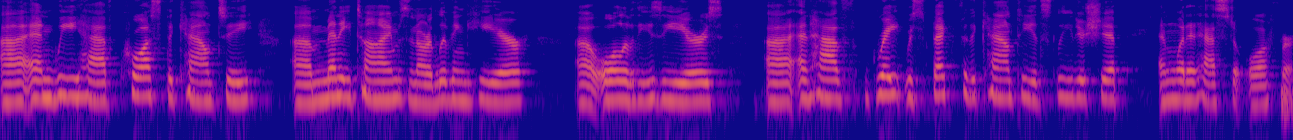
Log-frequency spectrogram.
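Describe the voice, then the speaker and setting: A woman's medium-pitched voice in a New York accent, fairly slow and monotone with flat intonation, on a very clean recording with a silent background. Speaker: public commenter. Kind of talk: public testimony.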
